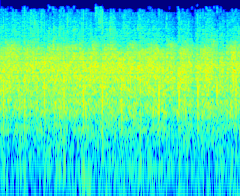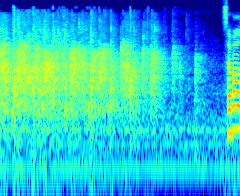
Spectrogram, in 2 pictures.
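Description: A group of people applauds.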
